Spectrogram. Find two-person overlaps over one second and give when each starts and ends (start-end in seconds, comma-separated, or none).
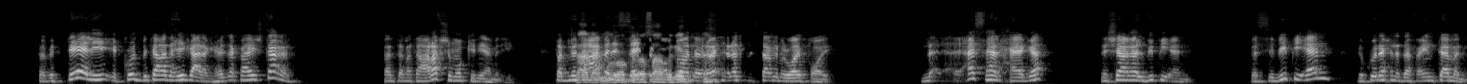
5.7-7.3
